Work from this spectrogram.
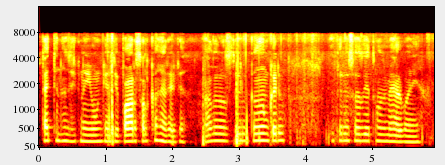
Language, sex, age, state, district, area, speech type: Kashmiri, male, 30-45, Jammu and Kashmir, Srinagar, urban, spontaneous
